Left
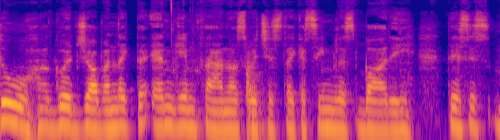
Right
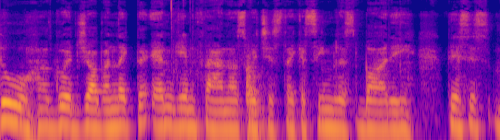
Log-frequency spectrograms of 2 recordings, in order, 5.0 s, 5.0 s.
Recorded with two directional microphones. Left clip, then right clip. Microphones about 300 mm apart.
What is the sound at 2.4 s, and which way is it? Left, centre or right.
Speech, left.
